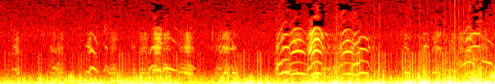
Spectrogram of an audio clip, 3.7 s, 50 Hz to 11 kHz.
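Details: Wilson's phalaropes, one an adult female moulting into breeding plumage, at the Okaloosa Holding Ponds, Florida, on 3 April 2015, give soft, nasal honking notes in quick, uneven, overlapping bursts over a steady low rumble of wind.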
